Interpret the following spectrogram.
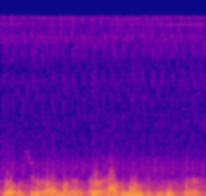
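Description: Woman interviewer, mellow voice, fairly high, hesitant questions, faint hiss. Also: fairly even intonation, moderate pace, poor audio. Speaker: oral history interviewer. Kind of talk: reading intro, asking questions.

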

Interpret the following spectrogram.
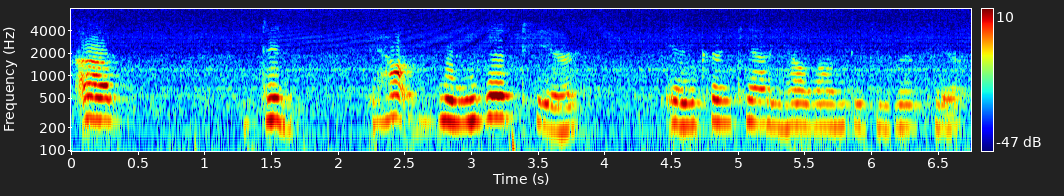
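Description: A woman's voice: fairly high pitch, steady tone, takes it slowly, noisy background. A woman conducting an oral history interview, asking hesitant questions with fillers. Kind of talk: reading intro, asking questions.

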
